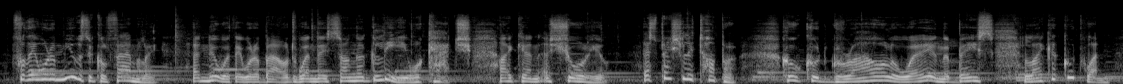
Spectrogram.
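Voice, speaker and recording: A man playing a genial storyteller of a Victorian Christmas tale, narrating with a jovial, relishing, expressive manner. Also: medium pitch. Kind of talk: dramatized audiobook narration.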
